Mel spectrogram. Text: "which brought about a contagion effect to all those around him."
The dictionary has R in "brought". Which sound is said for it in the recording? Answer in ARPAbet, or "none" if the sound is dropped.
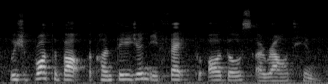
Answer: R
